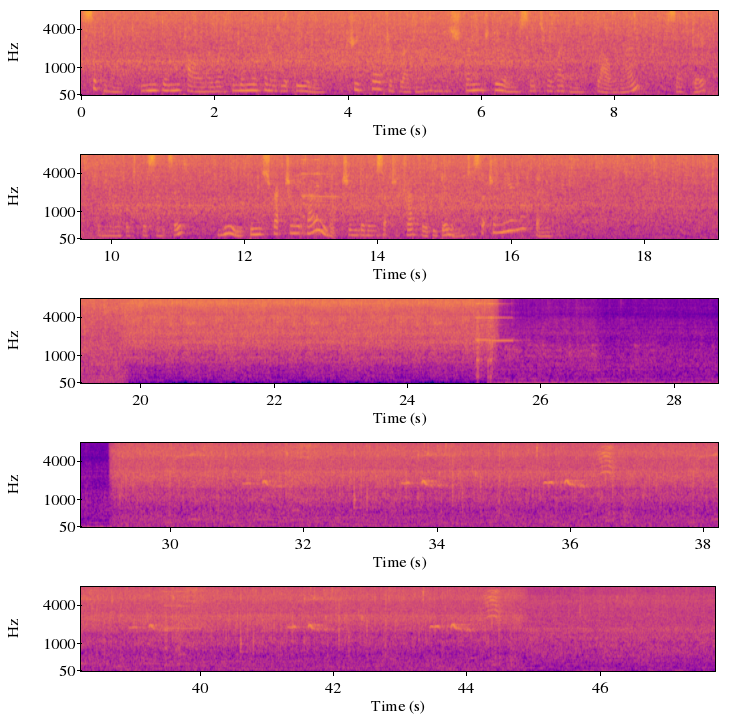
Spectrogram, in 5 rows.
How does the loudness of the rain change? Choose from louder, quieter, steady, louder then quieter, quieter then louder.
quieter.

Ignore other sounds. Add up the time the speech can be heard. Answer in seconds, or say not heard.
17 s.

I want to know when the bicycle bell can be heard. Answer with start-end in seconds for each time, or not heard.
12.8-13.3, 25.0-25.6, 39.5-39.9.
